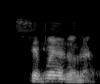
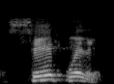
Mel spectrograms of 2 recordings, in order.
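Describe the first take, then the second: First: Said in the usual way. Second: "Se puede" said higher and punched; emphatic PUEDE. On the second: Real, not acted. Teacher telling students it is not obligatory, emphatic. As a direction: stress "Se puede" to mark it as only optional. Stresses that it is optional.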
